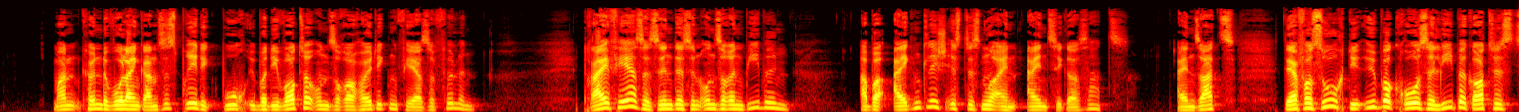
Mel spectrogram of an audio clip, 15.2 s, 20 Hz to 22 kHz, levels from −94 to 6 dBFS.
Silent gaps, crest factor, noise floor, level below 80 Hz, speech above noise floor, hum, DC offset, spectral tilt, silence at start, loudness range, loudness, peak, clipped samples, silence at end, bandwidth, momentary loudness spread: none; 18 dB; -72 dBFS; -56 dBFS; 54 dB; none; under 0.1%; -5 dB/octave; 0.55 s; 5 LU; -18 LUFS; 0 dBFS; under 0.1%; 0 s; 16.5 kHz; 11 LU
